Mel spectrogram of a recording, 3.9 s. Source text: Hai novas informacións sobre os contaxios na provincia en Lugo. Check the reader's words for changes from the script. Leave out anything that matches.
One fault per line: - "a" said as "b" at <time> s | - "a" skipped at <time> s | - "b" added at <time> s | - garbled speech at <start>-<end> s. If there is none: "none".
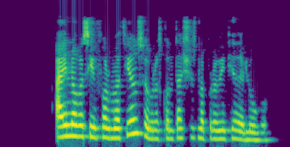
- "en" said as "de" at 3.2 s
